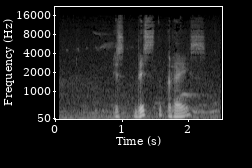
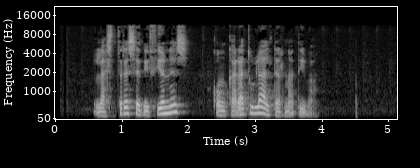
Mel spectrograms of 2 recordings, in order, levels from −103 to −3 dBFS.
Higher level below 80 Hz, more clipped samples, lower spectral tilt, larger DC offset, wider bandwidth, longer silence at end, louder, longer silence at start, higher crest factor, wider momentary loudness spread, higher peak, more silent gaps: first, -64 dBFS vs -86 dBFS; neither; first, -5 dB/octave vs -3 dB/octave; neither; first, 16 kHz vs 11.5 kHz; second, 0.05 s vs 1.2 s; second, -41 LUFS vs -34 LUFS; second, 0.05 s vs 0.6 s; about the same, 22 dB vs 20 dB; first, 23 LU vs 11 LU; second, -20 dBFS vs -16 dBFS; neither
